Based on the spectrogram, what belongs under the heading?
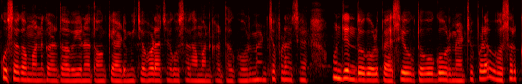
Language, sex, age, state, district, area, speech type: Dogri, female, 30-45, Jammu and Kashmir, Samba, rural, spontaneous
